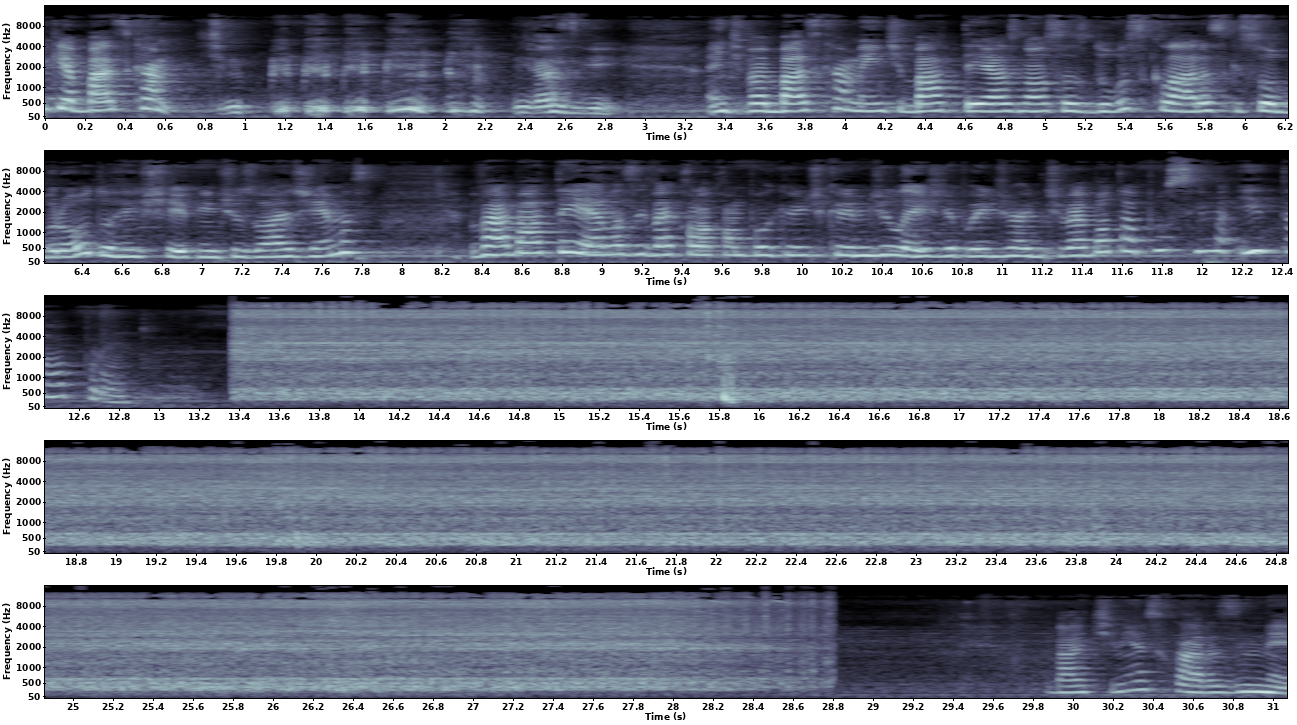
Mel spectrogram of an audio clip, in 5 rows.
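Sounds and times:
electric mixer whisking: 13.4s - 28.8s.

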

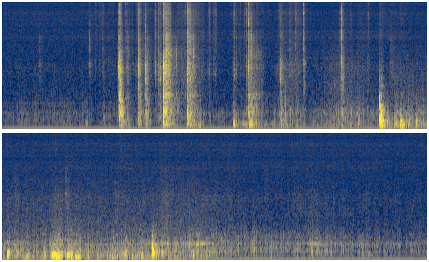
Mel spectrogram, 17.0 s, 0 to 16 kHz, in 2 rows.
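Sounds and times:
cat claws scratching rope: 1.7s - 7.0s.

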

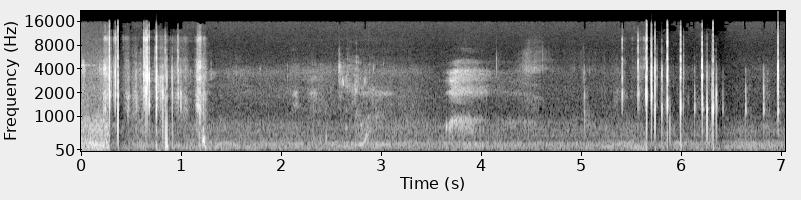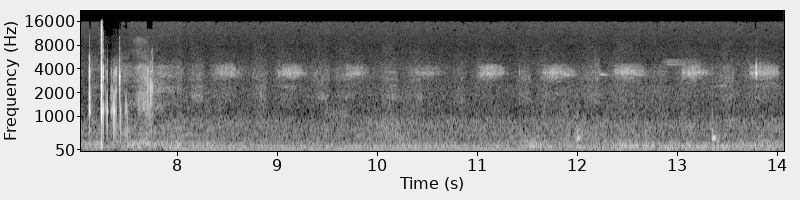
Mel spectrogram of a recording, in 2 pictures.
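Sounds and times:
shallow water sloshing: 2.0s - 3.6s.

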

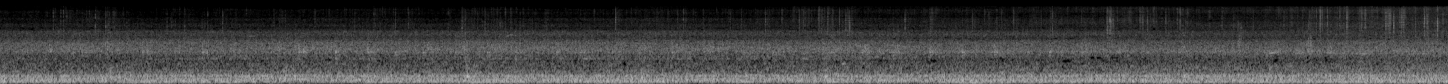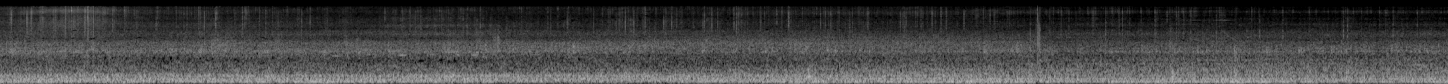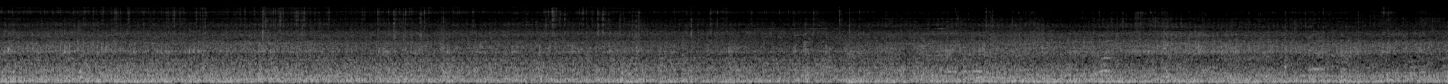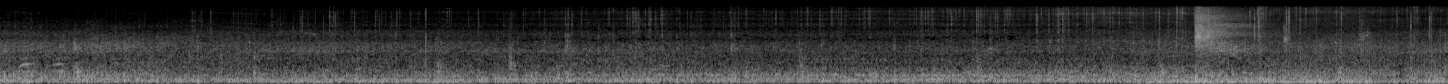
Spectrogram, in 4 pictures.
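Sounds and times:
engine-driven pump running: 0.0s - 57.9s
sealer spraying hiss: 55.3s - 57.4s.

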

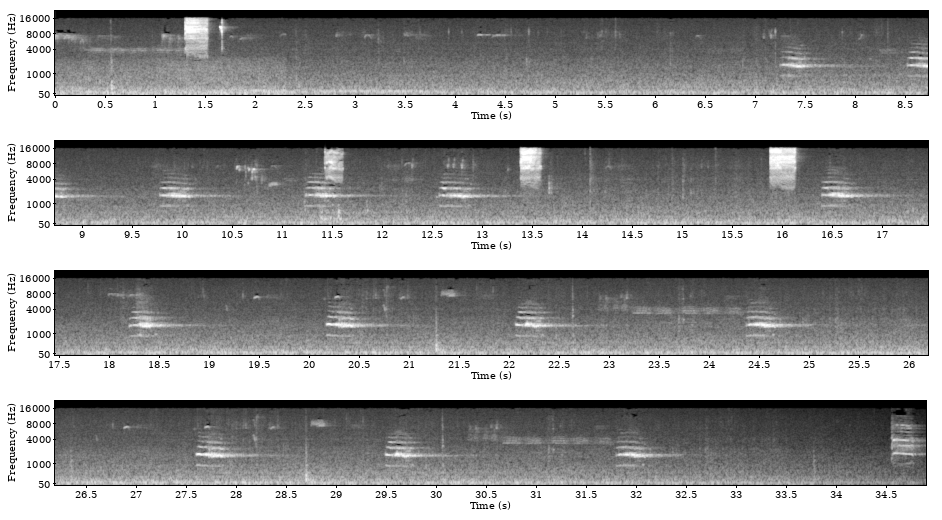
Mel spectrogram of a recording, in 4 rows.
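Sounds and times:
shrew chirping calls: 1.1s - 1.8s, 11.3s - 11.7s, 12.6s - 13.6s, 15.9s - 16.2s.

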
